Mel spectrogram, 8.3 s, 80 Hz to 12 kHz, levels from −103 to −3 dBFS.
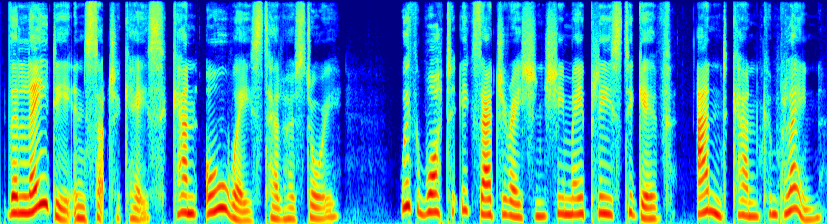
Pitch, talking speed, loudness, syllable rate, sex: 215 Hz, 160 wpm, -20 LUFS, 4.4 syllables/s, female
